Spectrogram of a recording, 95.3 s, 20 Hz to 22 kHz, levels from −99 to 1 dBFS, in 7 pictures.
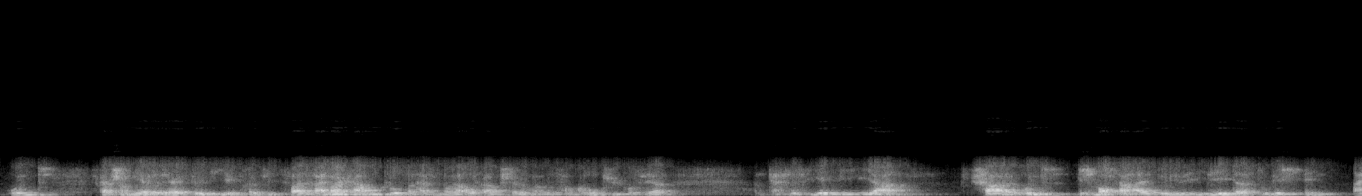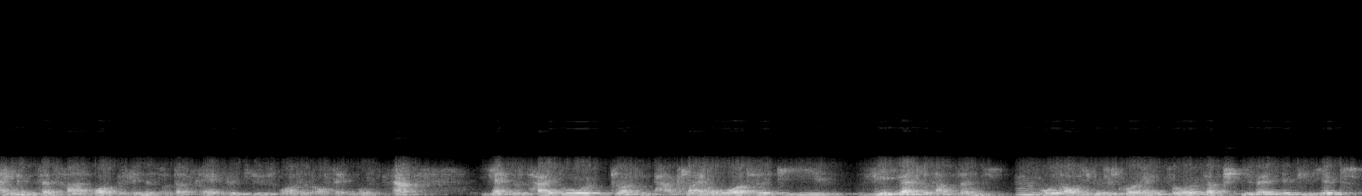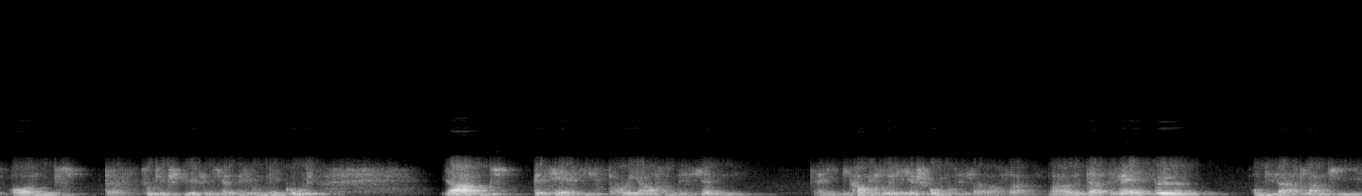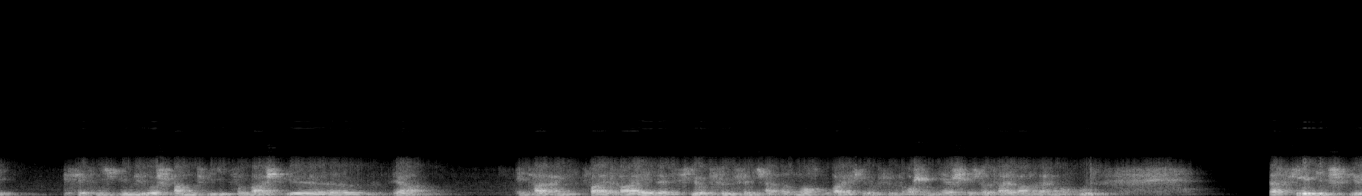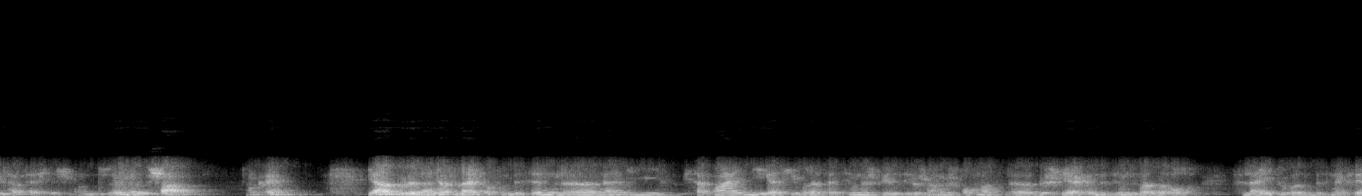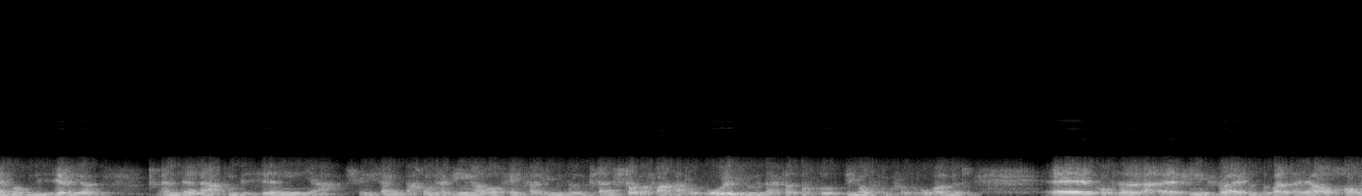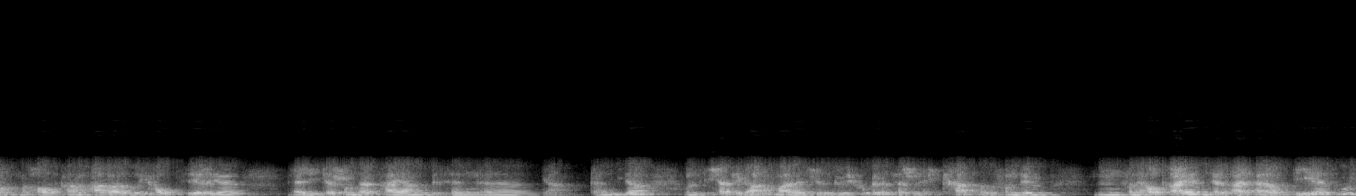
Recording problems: off-mic speech; far
room echo; noticeable; dies away in 0.5 s
phone-call audio

